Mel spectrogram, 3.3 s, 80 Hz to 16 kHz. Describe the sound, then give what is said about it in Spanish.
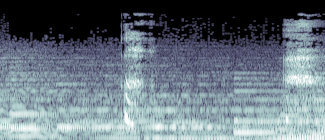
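A woman sobs in a dramatic war-film scene from Operation Chromite (2016): a sharp gasp followed by a shaky whimpering cry, over sustained orchestral music. “La señora Nam llora.”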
